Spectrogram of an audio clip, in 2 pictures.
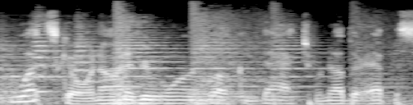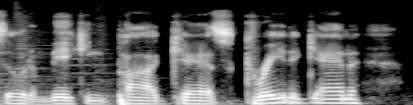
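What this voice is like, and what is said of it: Congested voice from a cold. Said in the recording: “I have a little cold. That's why I sound so horrible.”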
